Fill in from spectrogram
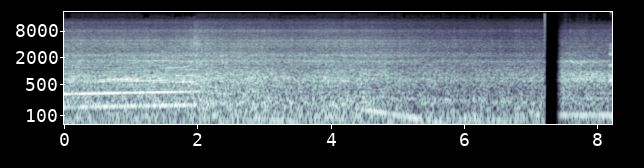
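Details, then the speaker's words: Acura TL after supercharger removal, now all motor, on a full-throttle launch with good air-fuel ratios: engine note climbs hard, drops back on the shift with no misses, strong VTEC crossover; normal acceleration. "well, I'm really happy with how it runs as an all motor. It's still really quick, gets up to speed good, and it sounds really cool with that VTEC crossover, so awesome."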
